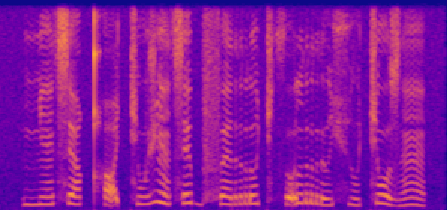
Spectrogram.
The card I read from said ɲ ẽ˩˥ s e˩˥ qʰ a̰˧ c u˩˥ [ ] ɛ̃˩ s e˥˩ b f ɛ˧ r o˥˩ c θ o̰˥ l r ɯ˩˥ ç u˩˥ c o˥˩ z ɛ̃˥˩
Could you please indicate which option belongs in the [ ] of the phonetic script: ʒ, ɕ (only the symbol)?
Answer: ʒ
